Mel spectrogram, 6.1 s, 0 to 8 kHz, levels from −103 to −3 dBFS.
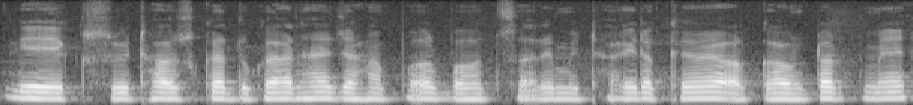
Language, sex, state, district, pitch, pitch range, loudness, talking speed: Hindi, male, Bihar, Kaimur, 125 Hz, 120-130 Hz, -18 LUFS, 165 wpm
